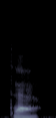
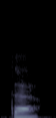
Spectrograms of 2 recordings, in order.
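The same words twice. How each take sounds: No difference in how they are said.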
